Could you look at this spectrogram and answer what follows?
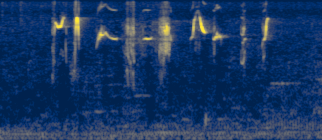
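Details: A Blue-grey Tanager starting to sing freely gives a string of thin, very high squeaky chirps and short twittering notes, irregularly spaced, over a faint low hum.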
